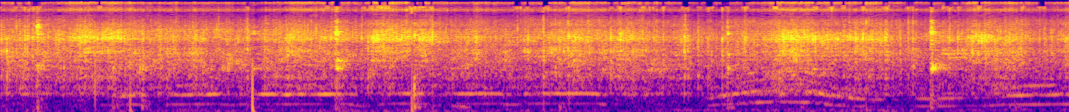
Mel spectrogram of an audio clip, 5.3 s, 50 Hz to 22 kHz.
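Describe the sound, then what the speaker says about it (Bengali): Mustard flower paste fries in oil while being stirred, giving a steady close sizzle with scraping and occasional sharp clinks of the utensil against the pan, under a voice speaking in the background. "তেলের মধ্যে দিয়ে ভালো করে নাড়াচাড়া করবো। 2 থেকে 3 মিনিট ভালো করে নাড়াচাড়া করে নেবো।"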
